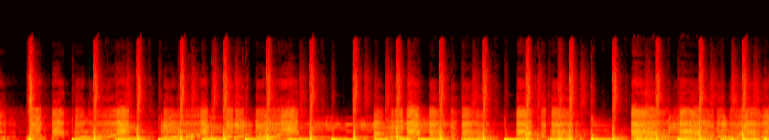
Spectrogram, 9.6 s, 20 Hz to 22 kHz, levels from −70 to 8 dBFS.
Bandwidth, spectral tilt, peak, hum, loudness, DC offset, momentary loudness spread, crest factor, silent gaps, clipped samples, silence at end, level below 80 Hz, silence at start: 16.5 kHz; -4.5 dB/octave; 0 dBFS; none; -17 LUFS; under 0.1%; 4 LU; 16 dB; none; under 0.1%; 0 s; -24 dBFS; 0 s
